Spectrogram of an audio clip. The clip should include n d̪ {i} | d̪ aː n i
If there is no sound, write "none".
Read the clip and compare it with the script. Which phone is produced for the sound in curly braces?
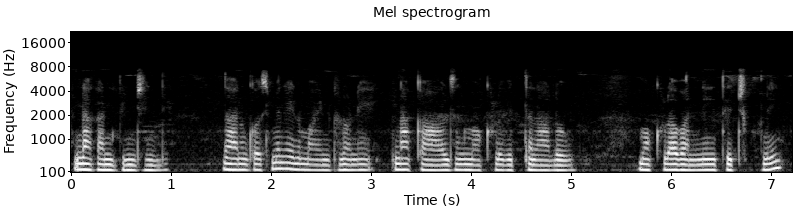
i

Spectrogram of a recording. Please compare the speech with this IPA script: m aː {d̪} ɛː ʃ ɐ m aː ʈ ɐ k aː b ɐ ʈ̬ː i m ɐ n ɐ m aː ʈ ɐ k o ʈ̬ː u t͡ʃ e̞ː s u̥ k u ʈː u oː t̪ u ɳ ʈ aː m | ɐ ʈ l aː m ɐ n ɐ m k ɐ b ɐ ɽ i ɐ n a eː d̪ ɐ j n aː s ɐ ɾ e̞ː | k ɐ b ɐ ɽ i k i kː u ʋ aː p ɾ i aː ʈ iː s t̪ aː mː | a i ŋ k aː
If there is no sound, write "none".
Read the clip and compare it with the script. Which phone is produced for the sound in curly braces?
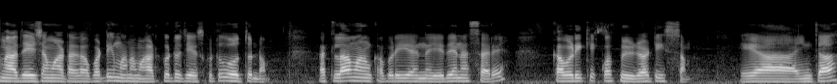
d̪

